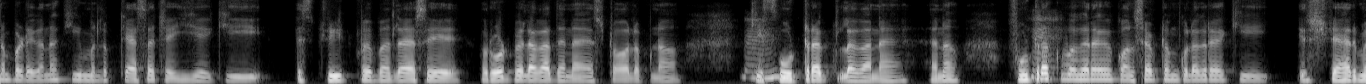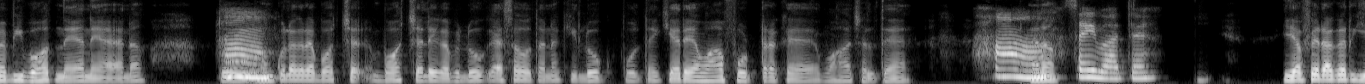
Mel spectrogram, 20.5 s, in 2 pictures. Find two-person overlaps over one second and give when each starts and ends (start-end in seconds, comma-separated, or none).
none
